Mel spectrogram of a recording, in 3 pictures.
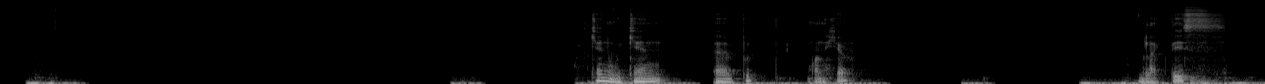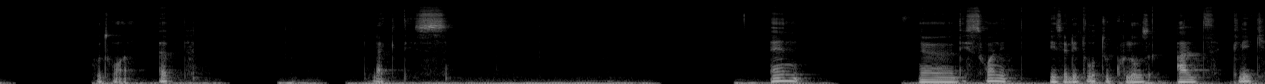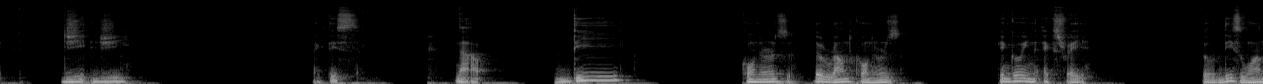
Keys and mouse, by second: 0.4 r, 3.2 click, 4.3 z, 6.2 r, 10.7 Tab, 11.2 Tab, 12.2 r, 15.5 Tab, 18.8 middle click, 20.0 Tab, 22.3 click, 23.8 alt+click, 25.6 g, 29.5 Tab, 30.2 KP_1, 35.5 click, 37.8 Tab.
